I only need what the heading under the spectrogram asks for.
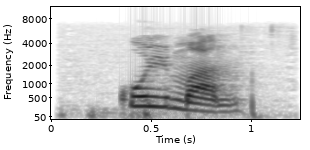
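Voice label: "кульман", Komi, female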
